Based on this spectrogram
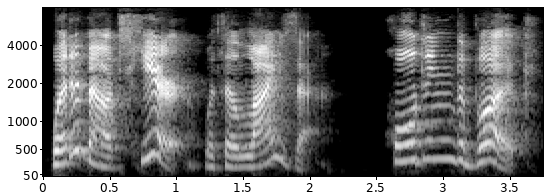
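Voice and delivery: ordinary talk, nothing marked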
